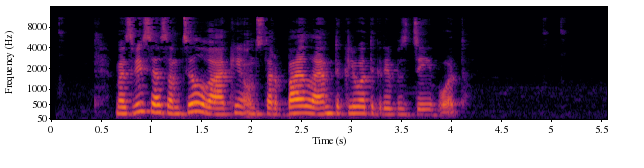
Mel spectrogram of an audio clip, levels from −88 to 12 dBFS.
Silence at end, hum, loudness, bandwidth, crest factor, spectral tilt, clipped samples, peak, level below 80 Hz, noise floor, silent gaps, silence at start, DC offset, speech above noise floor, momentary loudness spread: 1.5 s; none; -22 LUFS; 11.5 kHz; 18 dB; -4.5 dB/octave; under 0.1%; -6 dBFS; -70 dBFS; -71 dBFS; none; 0.65 s; under 0.1%; 49 dB; 14 LU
